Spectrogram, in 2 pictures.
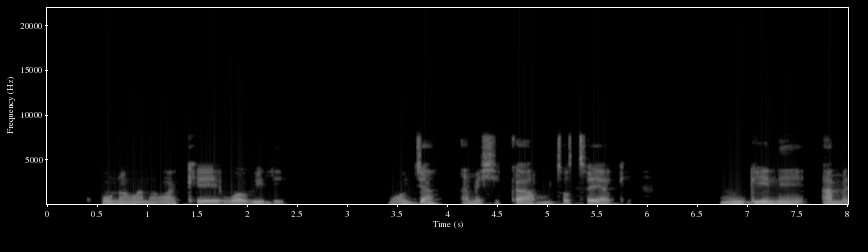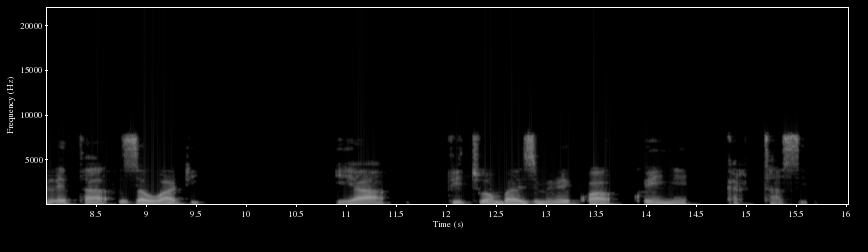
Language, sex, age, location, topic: Swahili, male, 36-49, Wajir, health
